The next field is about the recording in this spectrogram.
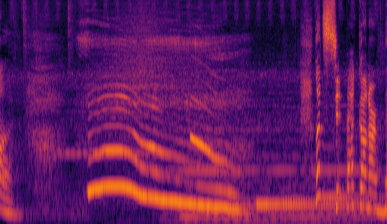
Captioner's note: yawning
